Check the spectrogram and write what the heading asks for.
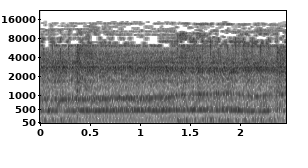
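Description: Heavy metal band recording: a long held note over fast, dense drums and bass.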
